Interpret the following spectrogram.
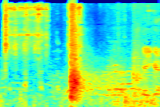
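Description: A single loud, sharp gunshot about a second in, with a short echo, amid talking.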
